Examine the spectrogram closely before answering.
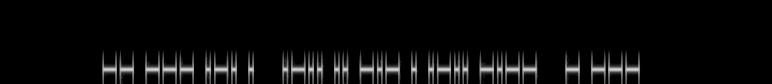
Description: Morse code, heard as a keyed tone, about 28 wpm, 700 Hz. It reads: MORE LIKELY TO
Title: Sets of 3 Words 28wpm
